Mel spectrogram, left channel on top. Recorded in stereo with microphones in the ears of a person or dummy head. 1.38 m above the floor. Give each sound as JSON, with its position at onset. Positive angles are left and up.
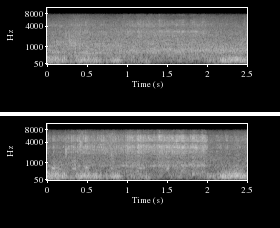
{"t": 0.0, "sound": "a lawn mower", "side_deg": -40}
